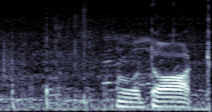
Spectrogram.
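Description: A voice calls out in a drawn-out shout during the second half, over open-air background quiet; a faint knock comes about half a second in.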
